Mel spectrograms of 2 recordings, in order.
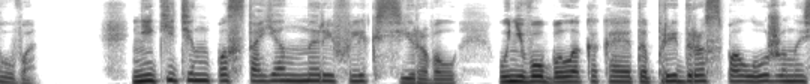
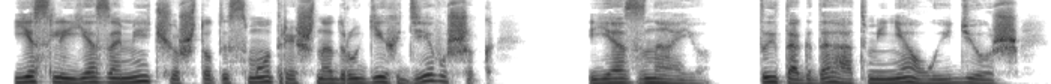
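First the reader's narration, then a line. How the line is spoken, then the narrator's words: Plain. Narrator (Russian): сказал он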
